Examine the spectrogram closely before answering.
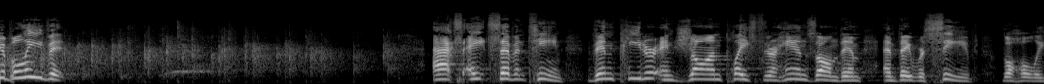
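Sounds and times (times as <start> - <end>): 
speech: 0.0 - 0.8, 4.4 - 10.4
audience clapping: 0.0 - 4.6.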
